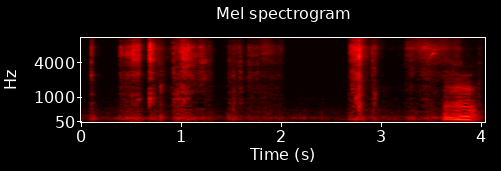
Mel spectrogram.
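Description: Scissors snip through card stock while a masculine thank-you card is made, several close, crisp cuts arriving in short bursts, with a voice talking at the end.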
